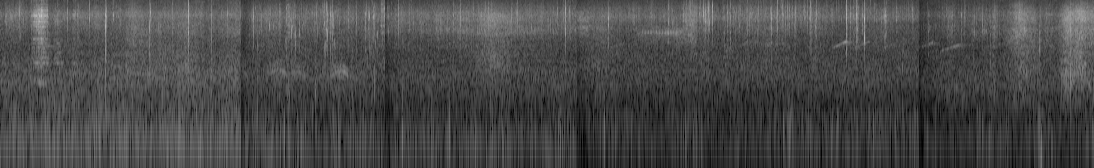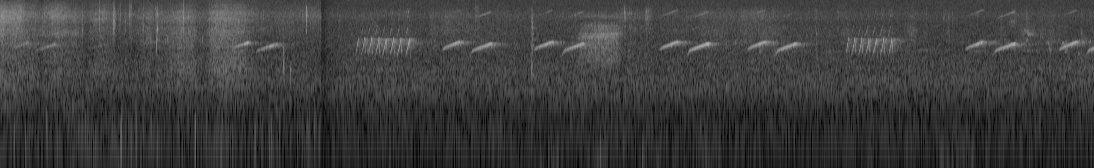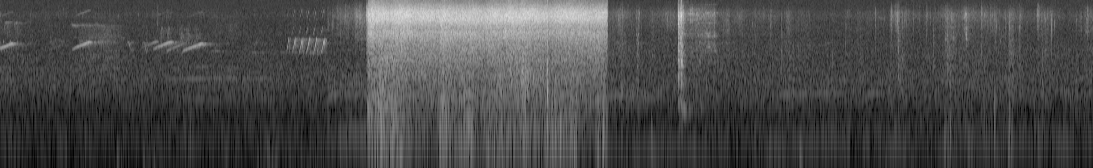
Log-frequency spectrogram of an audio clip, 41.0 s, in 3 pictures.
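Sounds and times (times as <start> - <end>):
loud hissing rush: 31.5 - 35.0.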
